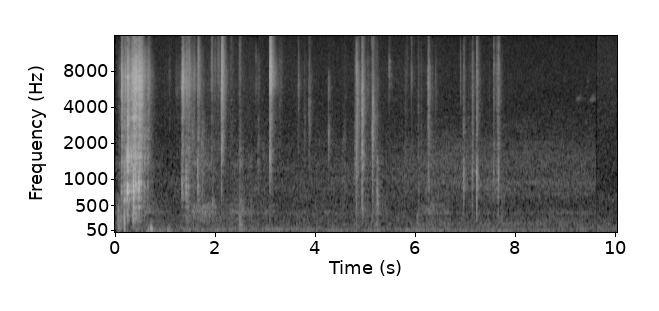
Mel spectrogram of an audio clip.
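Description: A loud rustle at the start, then scattered sharp clicks and crunches from footsteps over debris and loose paper in an empty room. These die away in the last couple of seconds.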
